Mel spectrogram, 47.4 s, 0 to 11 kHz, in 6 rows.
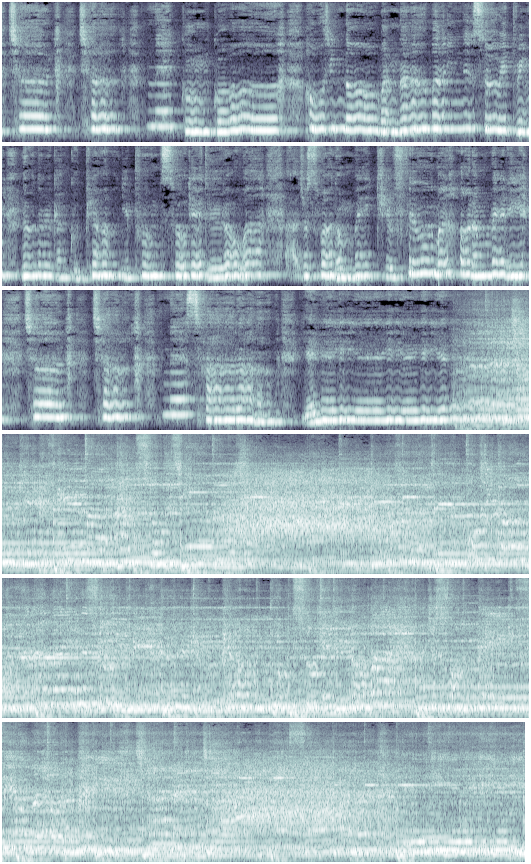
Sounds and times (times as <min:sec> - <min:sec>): Music: 0:22.6 - 0:47.3.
